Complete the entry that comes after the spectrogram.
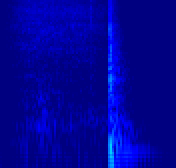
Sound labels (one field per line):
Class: drawer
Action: closing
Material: wooden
